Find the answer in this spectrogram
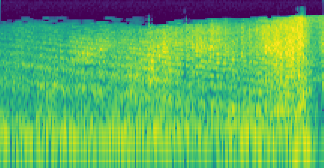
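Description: Electronic noise riser in a dance remix intro: a rushing swell that climbs steadily in pitch and loudness, building tension, and cuts off sharply at the end as the beat drops in.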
